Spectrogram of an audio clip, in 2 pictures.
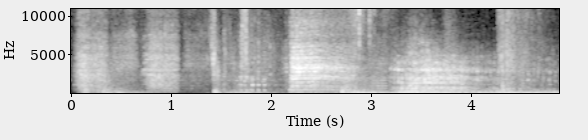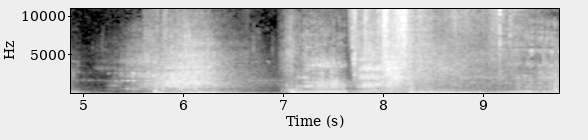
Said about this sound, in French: Voilà ce grognement féroce que vous entendez. C'est évidemment un extrait des films de la franchise Jurassic Park, initié en 93 par Steven Spielberg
